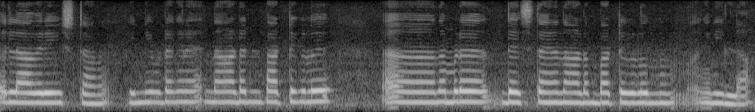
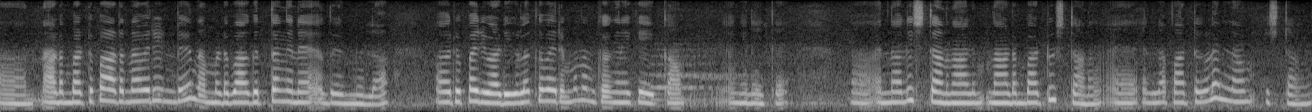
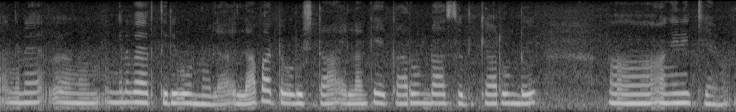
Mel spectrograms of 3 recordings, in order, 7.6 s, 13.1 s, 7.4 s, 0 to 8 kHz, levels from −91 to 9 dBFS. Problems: background sounds at intervals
